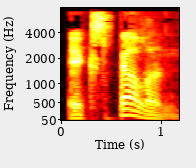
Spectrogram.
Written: expellant

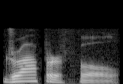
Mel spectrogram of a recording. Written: dropperful

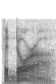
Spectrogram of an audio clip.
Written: fedora

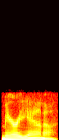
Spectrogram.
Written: Mariana Islands

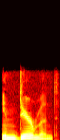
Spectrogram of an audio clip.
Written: endearment

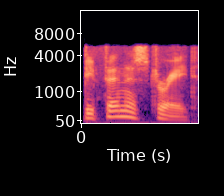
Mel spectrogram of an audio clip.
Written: defenestrate

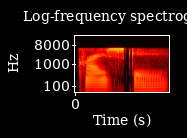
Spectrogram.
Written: Kreisky

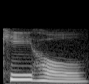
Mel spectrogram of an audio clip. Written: keyhole

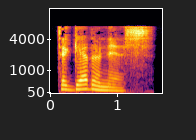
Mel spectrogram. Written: togetherness

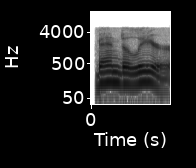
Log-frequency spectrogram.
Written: bandoleer

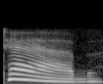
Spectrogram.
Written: tab

